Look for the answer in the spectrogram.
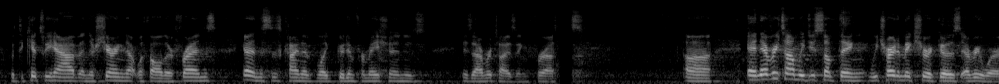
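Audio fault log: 5.55–5.73 s call audio freeze: packets were likely held up and the jitter buffer emptied, so the last sound was stretched into a fading buzz or hiss, about 70 ms of silence, and a 157 ms gap.
7.23–9.13 s GSM signalling bursts: a nearby 2G phone sending short radio bursts was rectified by the audio circuit, giving a faint galloping dit-dit-dit of brief 217 Hz buzzes, roughly 30 dB down.
9.13 s to the end, GSM phone buzz: a nearby 2G phone in a call transmitted 217 bursts per second, which the circuit rectified into a steady, raspy 217 Hz buzz rich in harmonics, about 32 dB below the signal.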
